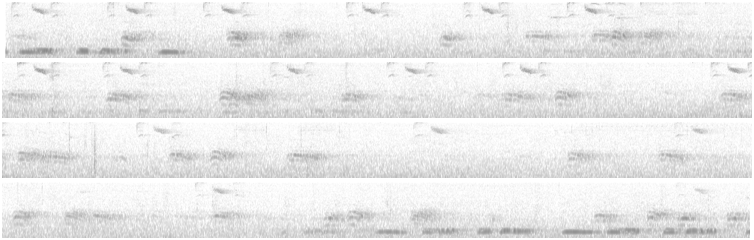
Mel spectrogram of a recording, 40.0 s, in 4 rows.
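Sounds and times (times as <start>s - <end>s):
crows cawing: 3.0s - 4.2s, 5.8s - 6.2s, 7.0s - 9.0s, 11.4s - 11.9s, 12.9s - 13.7s, 14.5s - 15.0s, 16.4s - 17.8s, 19.6s - 23.2s, 23.8s - 24.5s, 27.6s - 28.0s, 28.8s - 29.2s, 30.2s - 31.7s, 34.1s - 39.9s.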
